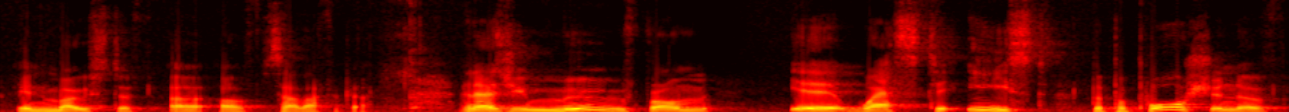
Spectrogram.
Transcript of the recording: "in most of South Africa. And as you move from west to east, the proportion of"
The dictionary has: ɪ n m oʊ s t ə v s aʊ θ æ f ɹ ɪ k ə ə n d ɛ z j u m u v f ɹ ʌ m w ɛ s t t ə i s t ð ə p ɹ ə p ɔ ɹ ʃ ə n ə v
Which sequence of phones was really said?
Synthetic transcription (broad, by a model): ɪ n m oʊ s t ə v s aʊ θ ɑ f ɹ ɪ k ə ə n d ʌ z j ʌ m u v f ɹ ʌ m w ɛ s t t i s ð ə p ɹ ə p ɔ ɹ ʃ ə n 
